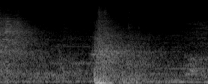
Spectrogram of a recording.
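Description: Feet thump against a wall as a man kicks up into a handstand.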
